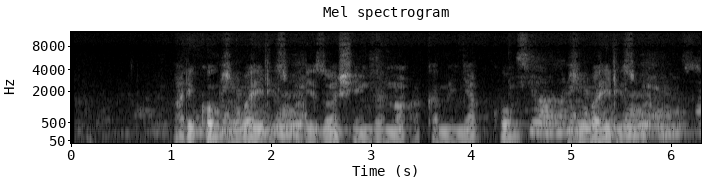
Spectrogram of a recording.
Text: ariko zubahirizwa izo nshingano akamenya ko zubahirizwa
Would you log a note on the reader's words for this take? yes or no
no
